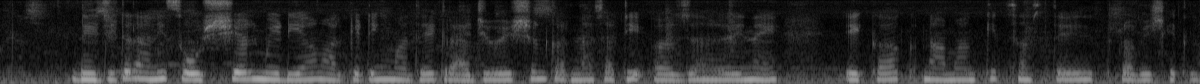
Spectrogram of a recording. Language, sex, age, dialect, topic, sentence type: Marathi, female, 18-24, Varhadi, banking, statement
